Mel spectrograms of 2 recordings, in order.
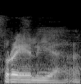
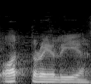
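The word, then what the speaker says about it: Australia: ศาสตราจารย์ นะ บอก ว่า พูด ชื่อ ประเทศ ออสเตรเลีย ผิด นะ เขา ต้อง เรียก ว่า อ๋อ straya ต้อง ออก เสียง อ๊อด ส เสือ ยาว ๆ นะ ไม่ ใช่ ออสเตรเลีย นะ ท่าน ก็ เป็น ห่วง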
